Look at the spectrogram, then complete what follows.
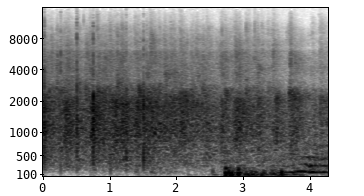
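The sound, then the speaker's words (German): Audience applause for a speaker at the close of a talk at a Brecht reading: dense, steady clapping that holds an even loudness for the whole stretch. “Ich wünsche mir nochmal einen Applaus für Mike.”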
